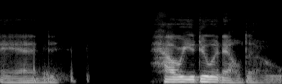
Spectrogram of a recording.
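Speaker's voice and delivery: deep, dropped-low bass hyena voice. The narrator voices Cantorian Wolf greeting Aldo, in a deep bass Cantorian Wolf voice. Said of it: "that sort of hyena with a deep bass voice".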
